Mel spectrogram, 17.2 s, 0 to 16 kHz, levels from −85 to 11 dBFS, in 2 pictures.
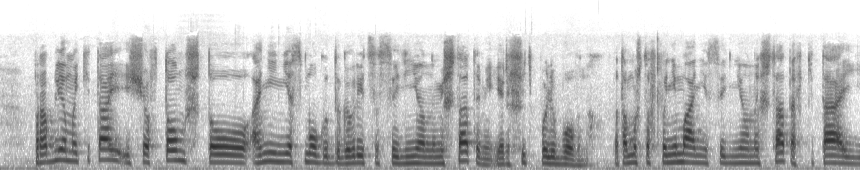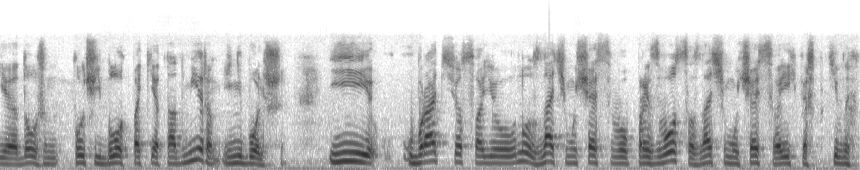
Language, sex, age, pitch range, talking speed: Russian, male, 20-39, 145-175 Hz, 155 wpm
